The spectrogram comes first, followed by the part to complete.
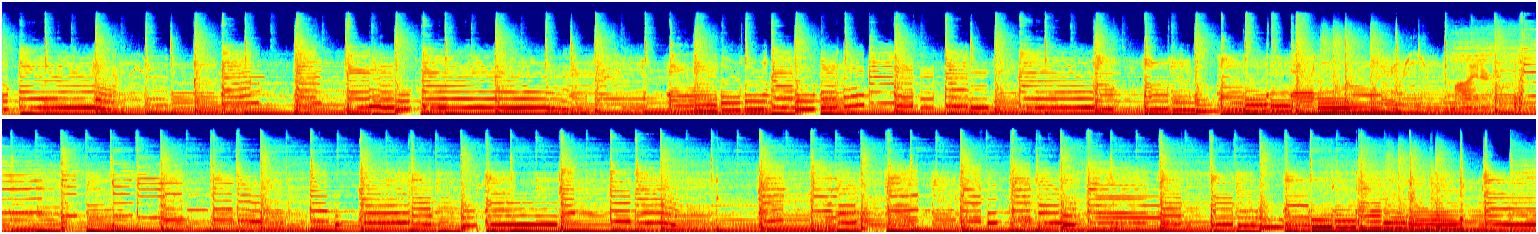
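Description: Telecaster electric guitar improvising a lead line in D major pentatonic over a jam track with drums. About halfway, after a drum fill, the drums get louder and ride-heavy and the guitar switches to D minor pentatonic for a more rocking sound.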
